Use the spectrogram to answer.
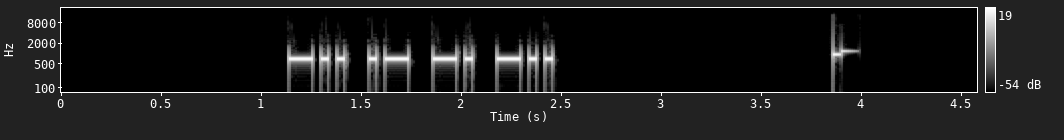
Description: Morse code, heard as a keyed tone, about 30 wpm, 700 Hz. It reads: DAND
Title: All Cut Numbers - 4-Digit 30wpm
